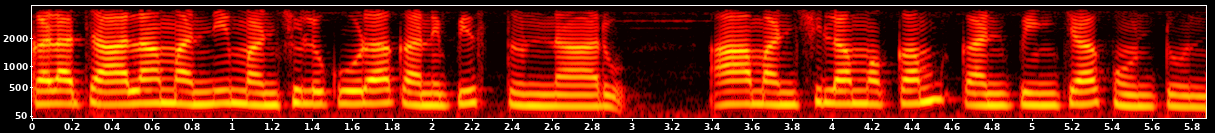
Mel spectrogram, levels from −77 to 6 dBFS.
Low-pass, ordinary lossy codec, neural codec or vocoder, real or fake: 3.6 kHz; none; none; real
